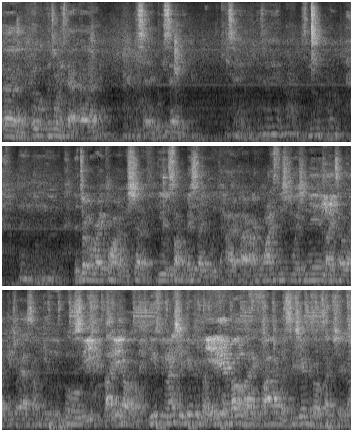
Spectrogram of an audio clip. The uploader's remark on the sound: The audio was off on this one. Excuse our technical difficulties.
